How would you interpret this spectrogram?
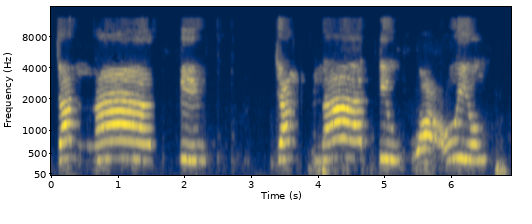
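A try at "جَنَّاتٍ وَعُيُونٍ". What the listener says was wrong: উয়ুন, টান হবে তো।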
